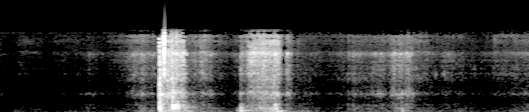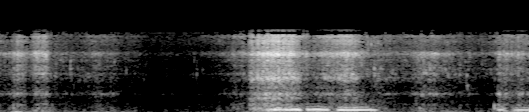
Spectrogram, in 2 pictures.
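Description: Kayak paddle strokes in calm water: irregular splashes and drips as the blades dip and lift, every second or few, with the sharpest, loudest one about two seconds in and a longer, rumbly one about ten seconds in.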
